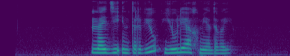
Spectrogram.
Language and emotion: Russian, neutral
